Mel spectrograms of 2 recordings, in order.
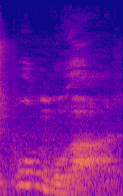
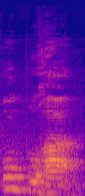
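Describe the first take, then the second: First: Poombuhar said slowly with a soft b after m; correct b sound. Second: Poompuhar said with a clear p in the middle; wrong p sound. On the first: Teacher giving the authentic Tamil form, slowly. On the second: Teacher showing the Telugu way before correcting it. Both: Shown as a demonstration. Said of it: "No, it's Poombuhar".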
